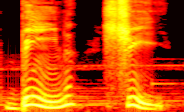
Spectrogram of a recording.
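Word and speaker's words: bean sí: In Irish Gaelic, it can be spelt banshee, so instead of S-H-E-E, it's S-H-I-E. Or even bean, she, and ben, side. But remember, the Irish language pronounces it different. So we spell it B-E-N-S-I-D-E. They would say it as bean she.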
